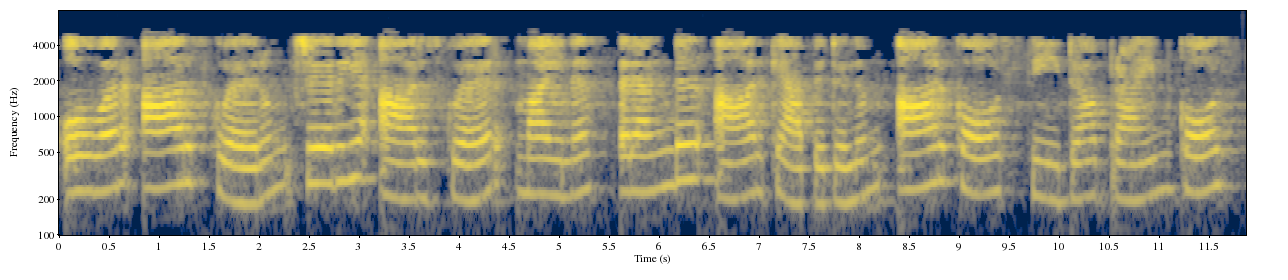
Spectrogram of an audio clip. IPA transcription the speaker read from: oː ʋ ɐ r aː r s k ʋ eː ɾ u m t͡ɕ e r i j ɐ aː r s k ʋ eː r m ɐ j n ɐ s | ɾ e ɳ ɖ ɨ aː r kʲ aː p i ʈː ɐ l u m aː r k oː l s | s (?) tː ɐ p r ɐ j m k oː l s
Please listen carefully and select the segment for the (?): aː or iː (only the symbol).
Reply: iː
